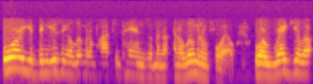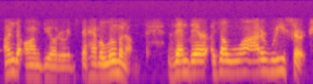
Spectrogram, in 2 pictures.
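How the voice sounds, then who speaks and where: Male guest, instructive and methodical, husky tone on a narrow phone line, dry. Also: medium pitch, no echo. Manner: steady, instructive, lists points one by one. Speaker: health practitioner guest. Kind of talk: radio interview, explaining health tips.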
